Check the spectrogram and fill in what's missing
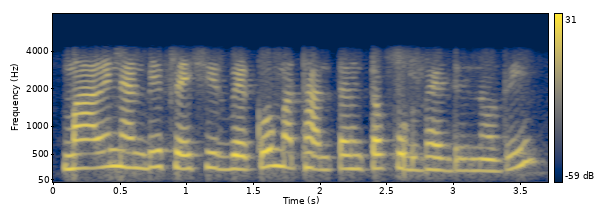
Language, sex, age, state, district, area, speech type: Kannada, female, 30-45, Karnataka, Bidar, urban, conversation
